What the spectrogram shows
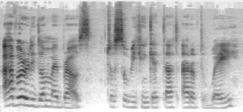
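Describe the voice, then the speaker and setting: A woman's voice: mid-range voice, brisk, creaky, slight background noise. Nigerian woman in her thirties, chatty. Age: 30s. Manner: rambling, chatty, with fillers and laughs; talks softly so as not to wake someone. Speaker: vlogger. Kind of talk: casual get-to-know-me chat. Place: home, doing makeup on camera. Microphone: camera mic. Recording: loud background guitar music.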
